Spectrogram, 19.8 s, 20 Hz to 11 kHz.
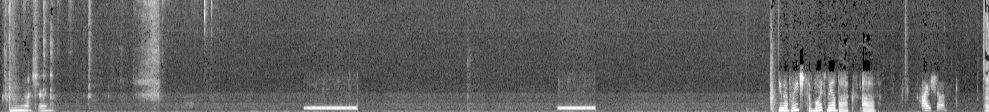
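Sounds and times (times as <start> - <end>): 
speech: 0.2 - 1.2, 15.6 - 17.6, 18.4 - 19.0
telephone ringback tone on an outgoing call: 6.1 - 7.2, 11.1 - 12.0.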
